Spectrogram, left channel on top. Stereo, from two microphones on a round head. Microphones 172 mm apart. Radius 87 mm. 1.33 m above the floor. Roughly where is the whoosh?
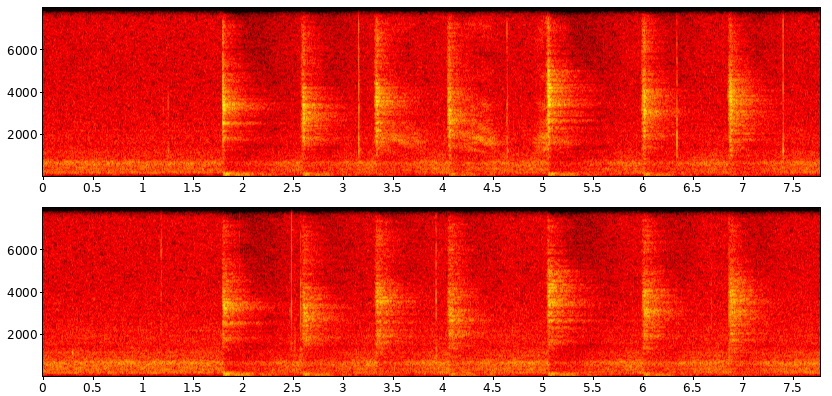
Left.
